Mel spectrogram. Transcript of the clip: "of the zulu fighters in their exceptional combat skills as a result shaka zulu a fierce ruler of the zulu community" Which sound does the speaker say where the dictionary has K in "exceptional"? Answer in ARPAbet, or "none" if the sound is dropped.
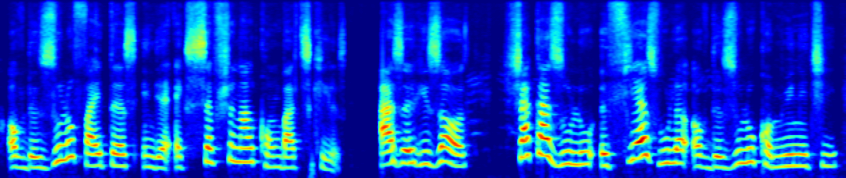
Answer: K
